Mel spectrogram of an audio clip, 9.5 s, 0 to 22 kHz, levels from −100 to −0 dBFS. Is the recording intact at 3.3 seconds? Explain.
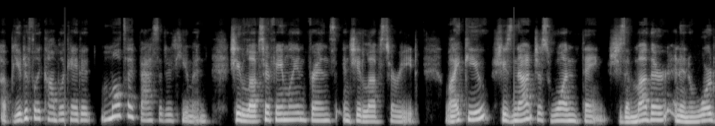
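Yes, the audio is intact at 3.3 seconds, with no fault audible at that moment.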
